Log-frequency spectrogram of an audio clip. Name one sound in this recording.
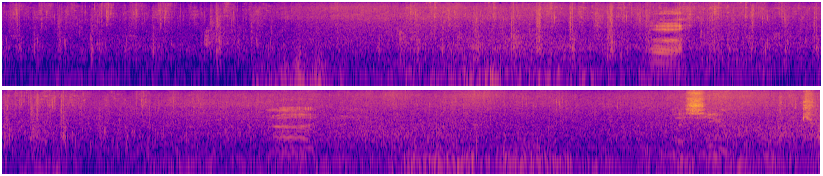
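Footsteps run over stone paving.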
